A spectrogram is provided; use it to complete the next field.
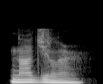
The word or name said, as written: nodular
